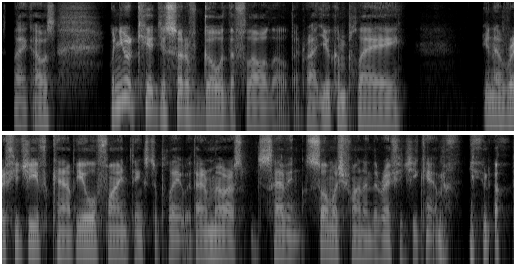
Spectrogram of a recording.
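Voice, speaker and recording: Speaking very fast with a non-native accent, a man uses a medium pitch and ordinary pitch variation over a quiet background. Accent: foreign accent in English. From Chile, Africa and Russia (multinational childhood). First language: Spanish and Russian. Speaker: mentor and former pop singer. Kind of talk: podcast interview. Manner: casual, halting with false starts.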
